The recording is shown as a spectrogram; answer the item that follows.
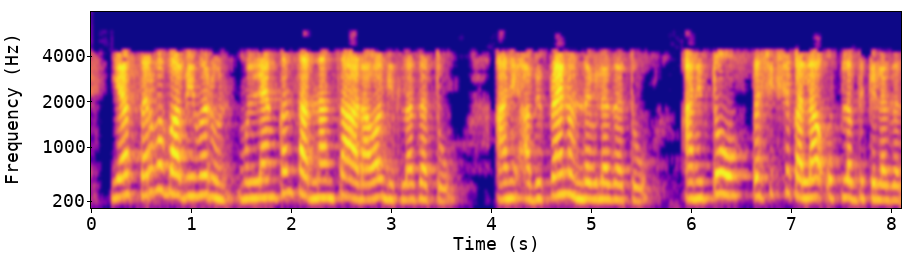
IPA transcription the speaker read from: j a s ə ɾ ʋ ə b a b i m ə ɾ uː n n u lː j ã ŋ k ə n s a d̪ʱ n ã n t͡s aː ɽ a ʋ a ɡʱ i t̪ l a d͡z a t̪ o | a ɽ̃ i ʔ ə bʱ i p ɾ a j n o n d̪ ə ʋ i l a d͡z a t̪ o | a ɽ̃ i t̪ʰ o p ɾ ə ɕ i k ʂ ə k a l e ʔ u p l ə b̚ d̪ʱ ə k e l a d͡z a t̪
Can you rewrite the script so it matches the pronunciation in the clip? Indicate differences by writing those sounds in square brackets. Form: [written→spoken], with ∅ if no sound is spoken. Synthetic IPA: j a s ə ɾ ʋ ə b a b i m ə ɾ uː n [n→m] u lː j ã ŋ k ə n s a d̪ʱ n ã n t͡s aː ɽ a ʋ a ɡʱ [i→e] t̪ l a d͡z a t̪ o | a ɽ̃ i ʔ ə bʱ i p ɾ a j n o n d̪ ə ʋ i l a d͡z a t̪ o | a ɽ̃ i [t̪ʰ→t̪] o p ɾ ə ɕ i k ʂ ə k a l [e→a] ʔ u p l ə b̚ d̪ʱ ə k e l a d͡z a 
